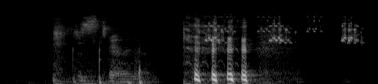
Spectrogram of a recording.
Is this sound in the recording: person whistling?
no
